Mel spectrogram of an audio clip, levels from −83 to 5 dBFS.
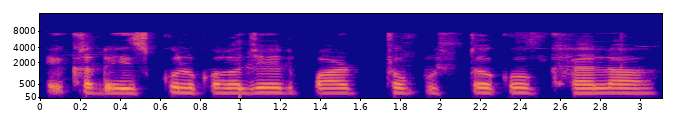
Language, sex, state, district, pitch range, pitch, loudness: Bengali, female, West Bengal, Jhargram, 170-180 Hz, 175 Hz, -23 LUFS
